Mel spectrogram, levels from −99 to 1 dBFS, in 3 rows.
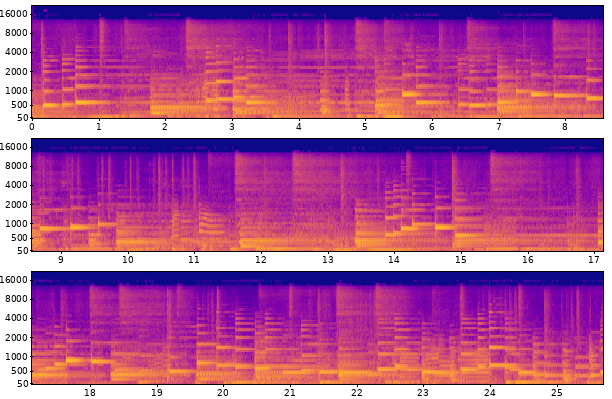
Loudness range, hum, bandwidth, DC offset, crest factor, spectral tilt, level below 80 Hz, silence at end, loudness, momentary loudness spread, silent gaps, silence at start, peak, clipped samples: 3 LU; none; 14 kHz; under 0.1%; 16 dB; -5.5 dB/octave; -40 dBFS; 0 s; -22 LUFS; 9 LU; none; 0 s; -6 dBFS; under 0.1%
